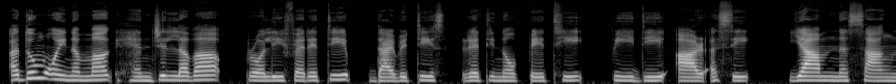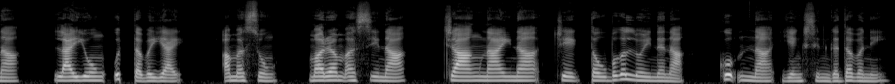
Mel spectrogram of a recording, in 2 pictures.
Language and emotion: Manipuri, neutral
